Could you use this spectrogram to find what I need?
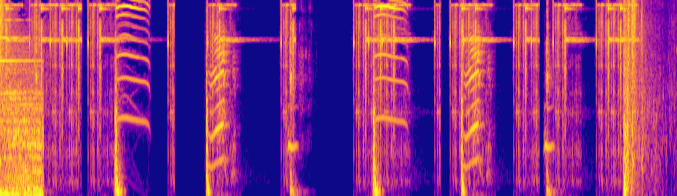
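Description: Quick rising game whooshes and coin jingles play in bursts.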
